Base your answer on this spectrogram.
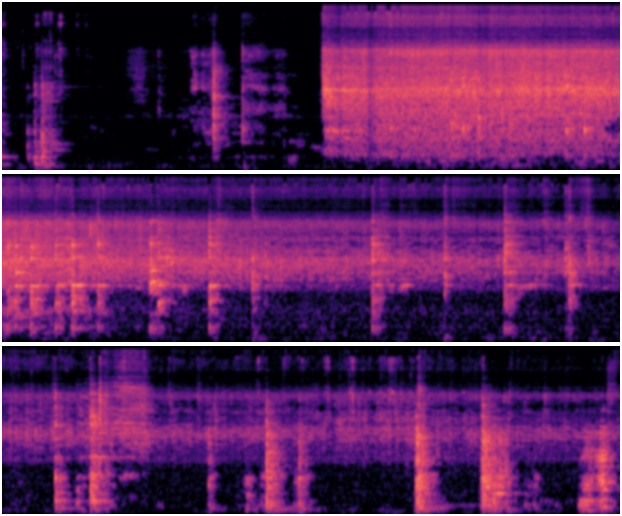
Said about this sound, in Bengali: তেলটা আমার গরম হয়ে গেছে এবার আমি ফুলকপি এটা দিয়ে দেবো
